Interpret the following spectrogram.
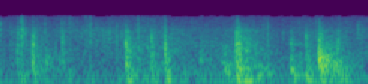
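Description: A handful of light, irregular knocks or taps, about six in two seconds, over the hiss of an old film soundtrack.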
